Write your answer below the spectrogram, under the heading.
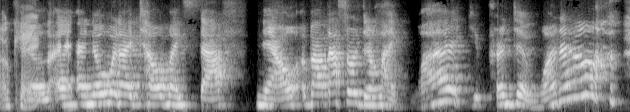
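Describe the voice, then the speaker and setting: The intonation is lively, and the speech runs with hardly any pauses. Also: woman, high pitch for a woman, fairly slow pace. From Taiwan. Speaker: business owner. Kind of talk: interview. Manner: animated.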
